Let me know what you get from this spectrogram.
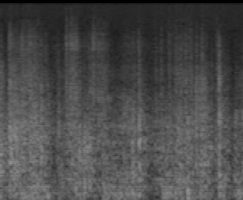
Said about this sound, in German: Hier ist es etwas dunkel und das Geräusch liebe ich an der Bibliothek, dieses Knarzen des Bodens, diese Geräusche, hier, da.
